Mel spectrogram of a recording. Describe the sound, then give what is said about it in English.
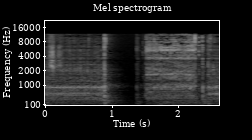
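A rotary phone dial whirs and clicks as it spins back, pauses briefly, then clicks through another number in a fast mechanical run, each click sending the dialled number as a signal over the line, bigger numbers giving longer series of clicks. Fairly loud, with no voices. “So the bigger the number was, the longer the series of clicks would be.”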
